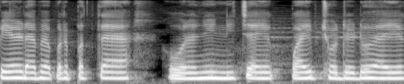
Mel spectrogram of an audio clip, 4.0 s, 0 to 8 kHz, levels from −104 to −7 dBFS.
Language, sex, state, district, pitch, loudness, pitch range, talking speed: Marwari, male, Rajasthan, Nagaur, 210 Hz, -12 LUFS, 205-215 Hz, 235 wpm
